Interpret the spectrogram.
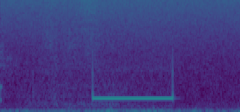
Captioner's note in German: Freizeichen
